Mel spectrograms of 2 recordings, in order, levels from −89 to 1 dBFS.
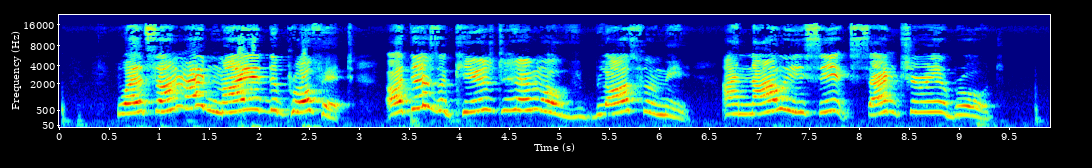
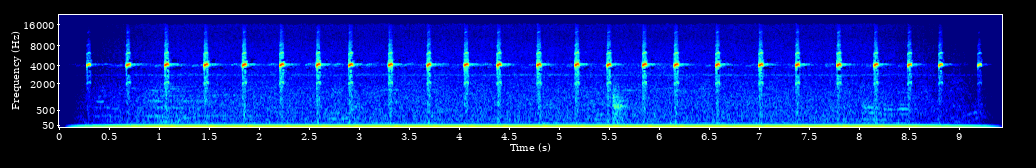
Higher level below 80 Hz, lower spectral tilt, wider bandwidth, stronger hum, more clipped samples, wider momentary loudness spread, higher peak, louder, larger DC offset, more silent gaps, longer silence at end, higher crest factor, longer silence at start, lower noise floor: about the same, -64 dBFS vs -66 dBFS; first, 0 dB/octave vs 2 dB/octave; about the same, 16.5 kHz vs 16.5 kHz; neither; neither; first, 14 LU vs 6 LU; first, -2 dBFS vs -8 dBFS; first, -17 LUFS vs -20 LUFS; second, under 0.1% vs 1%; neither; first, 0.6 s vs 0.2 s; about the same, 18 dB vs 16 dB; first, 0.6 s vs 0.25 s; first, -59 dBFS vs -41 dBFS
